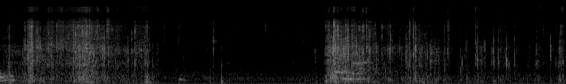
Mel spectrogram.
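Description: Crinkly plastic rustling and crackling as it is handled, louder for about the first second, quieter in the middle, then a louder burst a little past three seconds in.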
